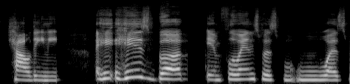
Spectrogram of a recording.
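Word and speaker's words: Cialdini: I used to say Chaldini, but it's Calaldini.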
